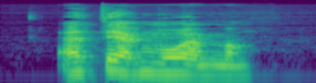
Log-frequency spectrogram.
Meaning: procrastination
- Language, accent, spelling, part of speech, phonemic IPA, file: French, Canada, atermoiement, noun, /a.tɛʁ.mwa.mɑ̃/, LL-Q150 (fra)-atermoiement.wav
